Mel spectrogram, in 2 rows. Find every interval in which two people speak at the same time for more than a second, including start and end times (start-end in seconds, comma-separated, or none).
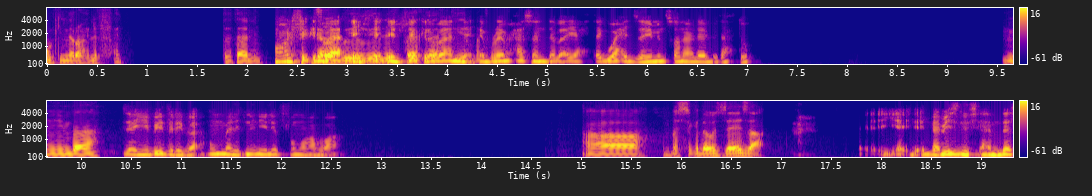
2.6-4.6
